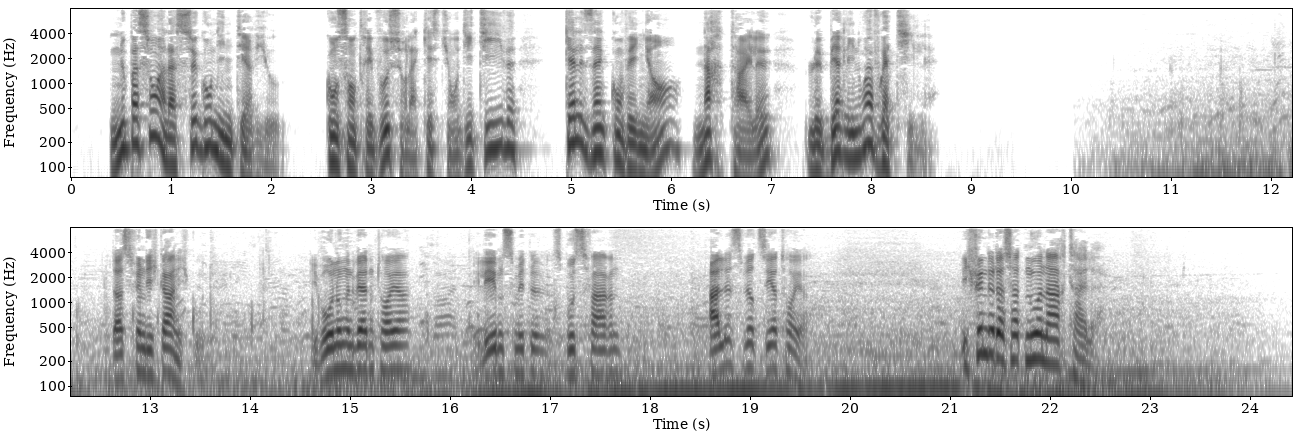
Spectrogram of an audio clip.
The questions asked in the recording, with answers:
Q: Quels inconvénients, Nachteile, le berlinois voit-il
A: Selon le Berlinois, il y a un gros désavantage, tout va devenir très cher.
